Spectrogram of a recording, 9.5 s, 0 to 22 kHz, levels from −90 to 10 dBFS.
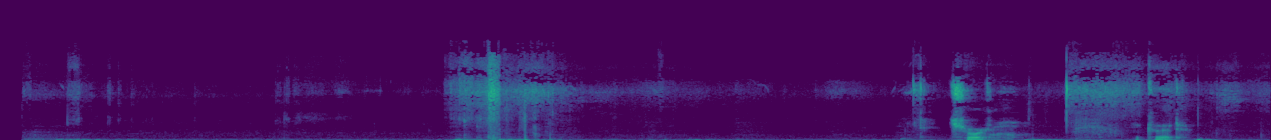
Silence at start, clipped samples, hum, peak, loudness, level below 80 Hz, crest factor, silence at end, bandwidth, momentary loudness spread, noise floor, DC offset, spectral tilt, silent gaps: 0.2 s; under 0.1%; none; -14 dBFS; -36 LUFS; -56 dBFS; 30 dB; 0 s; 15.5 kHz; 27 LU; -69 dBFS; under 0.1%; -2 dB/octave; none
